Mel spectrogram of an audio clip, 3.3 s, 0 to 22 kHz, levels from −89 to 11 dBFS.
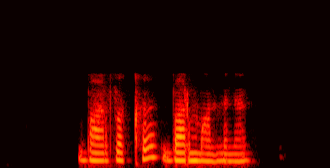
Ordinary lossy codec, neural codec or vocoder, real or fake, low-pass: AAC, 32 kbps; vocoder, 44.1 kHz, 128 mel bands, Pupu-Vocoder; fake; 3.6 kHz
